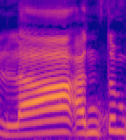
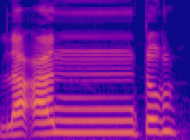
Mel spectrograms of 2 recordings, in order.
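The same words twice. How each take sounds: First: The written alif is voiced, giving a long vowel. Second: The alif is silent, giving a short vowel. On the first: The speaker calls it wrong. "इसे ला अंतुम कहना गलत है" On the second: The speaker calls it right. "सही है ला अंतुम"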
